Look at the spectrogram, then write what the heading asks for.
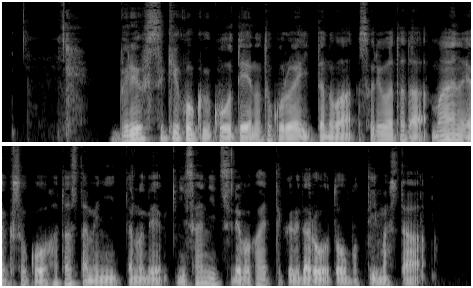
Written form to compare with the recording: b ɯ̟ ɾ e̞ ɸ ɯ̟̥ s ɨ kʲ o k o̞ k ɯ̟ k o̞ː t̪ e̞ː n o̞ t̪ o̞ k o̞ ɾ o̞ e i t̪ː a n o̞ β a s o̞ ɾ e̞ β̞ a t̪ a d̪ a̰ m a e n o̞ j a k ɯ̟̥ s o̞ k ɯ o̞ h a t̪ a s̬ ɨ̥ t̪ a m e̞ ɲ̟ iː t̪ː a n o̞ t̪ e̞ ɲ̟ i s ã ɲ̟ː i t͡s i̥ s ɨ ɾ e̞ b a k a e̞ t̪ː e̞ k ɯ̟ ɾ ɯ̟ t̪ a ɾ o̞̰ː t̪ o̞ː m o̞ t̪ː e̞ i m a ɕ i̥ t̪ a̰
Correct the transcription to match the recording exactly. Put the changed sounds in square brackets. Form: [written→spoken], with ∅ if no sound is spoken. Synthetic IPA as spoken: b ɯ̟ ɾ e̞ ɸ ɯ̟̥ s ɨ kʲ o k o̞ k ɯ̟ k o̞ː t̪ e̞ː n o̞ t̪ o̞ k o̞ ɾ o̞ e i t̪ː a n o̞ β a s o̞ ɾ e̞ β̞ a t̪ a d̪ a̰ m a e n o̞ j a k ɯ̟̥ s o̞ k ɯ o̞ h a t̪ a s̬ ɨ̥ t̪ a m e̞ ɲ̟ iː t̪ː a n o̞ [t̪→d̪] e̞ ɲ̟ i s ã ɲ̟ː i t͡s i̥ s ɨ ɾ e̞ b a k a e̞ t̪ː e̞ k ɯ̟ ɾ ɯ̟ [t̪→d̪] a ɾ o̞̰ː t̪ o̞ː m o̞ t̪ː e̞ i m a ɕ i̥ t̪ a̰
